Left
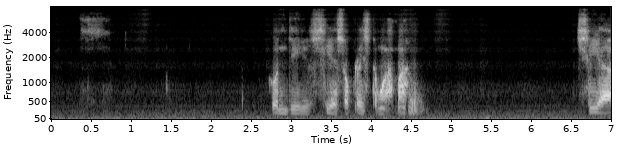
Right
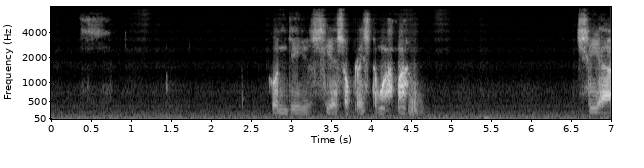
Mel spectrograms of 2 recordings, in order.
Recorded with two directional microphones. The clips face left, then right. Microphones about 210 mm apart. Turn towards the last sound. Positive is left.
turn(degrees=15)  # may be behind; listen again after turning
